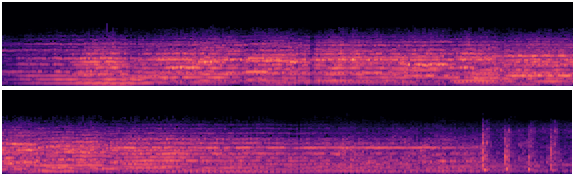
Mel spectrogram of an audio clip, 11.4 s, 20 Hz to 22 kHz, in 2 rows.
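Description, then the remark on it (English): A school bell rings loud and steady past 8 o'clock, its layered ringing tones sustained for about ten seconds before a few sharp clangs close it out. No one speaks. “Uh-oh, listen. The school bell. It's past 8 o'clock.”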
